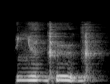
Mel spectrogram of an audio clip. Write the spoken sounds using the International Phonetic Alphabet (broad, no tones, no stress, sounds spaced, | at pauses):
ʎ ɘ ɡ ʔ ʉ ɡ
